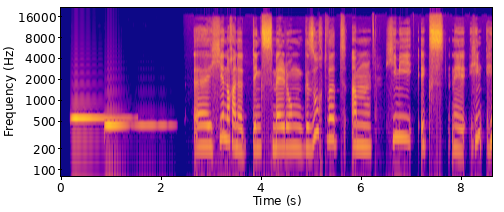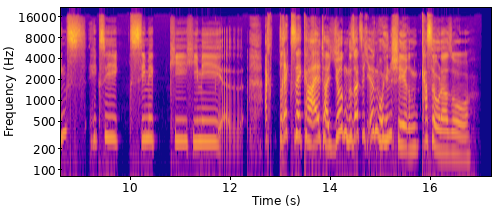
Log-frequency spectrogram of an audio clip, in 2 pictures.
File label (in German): durchsage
